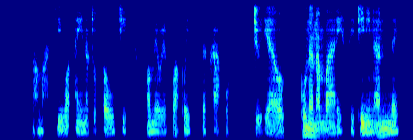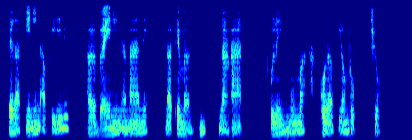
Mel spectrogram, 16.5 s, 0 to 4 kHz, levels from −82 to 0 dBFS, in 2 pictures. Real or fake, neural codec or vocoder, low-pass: fake; codec, 16 kHz, 0.5 kbps, X-Codec, HuBERT features, trained on LibriSpeech; 3.6 kHz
